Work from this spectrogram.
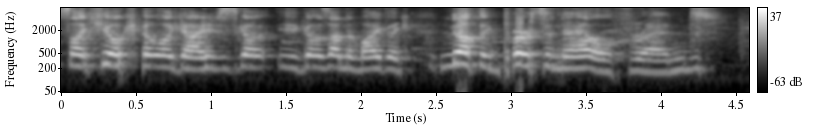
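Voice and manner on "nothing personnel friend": put-on pro gamer swagger. Retelling how a friend talks on the mic after a kill: imitating a friend acting like an MLG star. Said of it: "we always act like we're fucking, like, M L G stars".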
